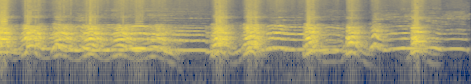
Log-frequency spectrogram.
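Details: Two pet German Shepherds howling together, overlapping wavering tonal howls with rich harmonics, rising and falling in pulses, several voices interleaving over nearly five seconds with no other sounds.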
